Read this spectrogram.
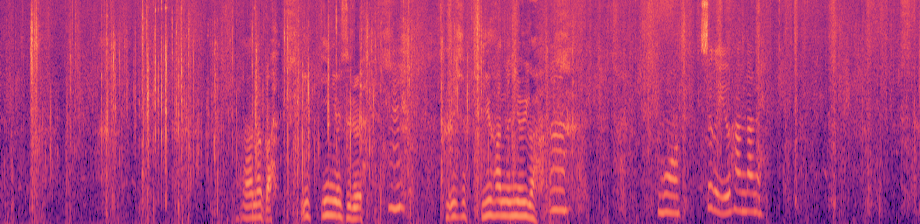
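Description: Boots crunch on loose stones with each step.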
